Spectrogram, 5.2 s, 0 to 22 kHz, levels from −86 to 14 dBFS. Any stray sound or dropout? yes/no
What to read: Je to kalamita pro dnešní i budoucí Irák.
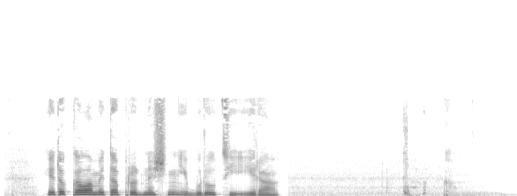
yes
